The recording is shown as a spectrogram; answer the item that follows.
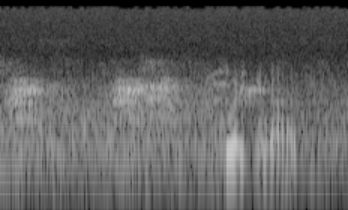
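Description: Birds cawing in the background, short hoarse calls about a second apart, with a brief bit of a man's speech near the end.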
